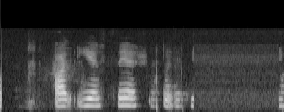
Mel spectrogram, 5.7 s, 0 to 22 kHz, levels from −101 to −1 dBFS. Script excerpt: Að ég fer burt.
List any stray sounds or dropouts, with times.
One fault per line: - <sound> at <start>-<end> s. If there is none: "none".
none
